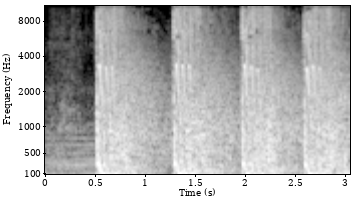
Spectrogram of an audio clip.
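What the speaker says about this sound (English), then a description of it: "It's a burst fire weapon." Four energy-weapon bursts fire in The Outer Worlds video game, each a sharp, loud discharge with a decaying crackling tail, spaced roughly evenly less than a second apart.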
